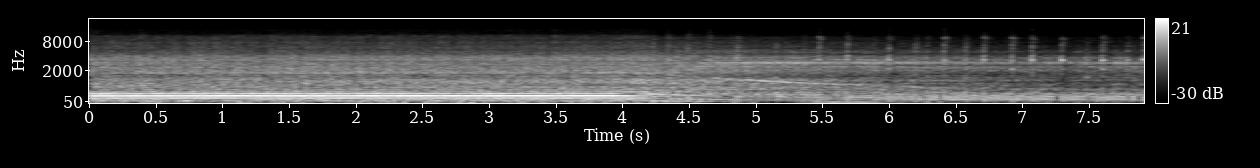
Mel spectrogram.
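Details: Echo PB-413H backpack leaf blower after a tune-up kit and new air filter: steady two-stroke drone from high throttle settling smoothly to a lower idle pitch, with no misses or surging. It runs like new with no adjustment needed.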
